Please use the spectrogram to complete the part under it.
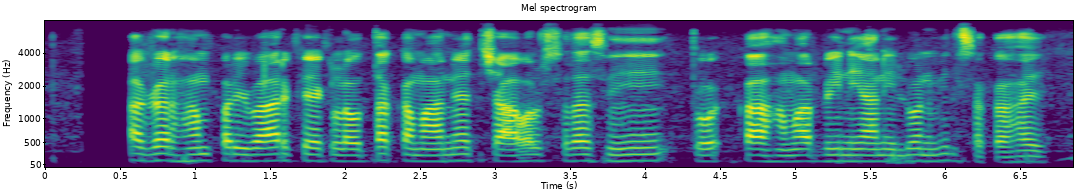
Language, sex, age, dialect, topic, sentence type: Magahi, male, 18-24, Central/Standard, banking, question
